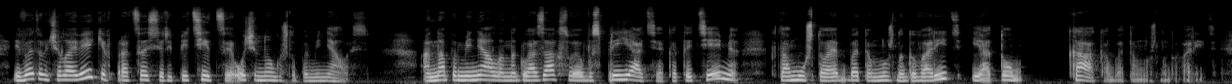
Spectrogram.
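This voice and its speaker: A woman speaks with a dark, mellow tone and fairly even intonation at a moderate pace. Her loudness swings widely against a quiet background. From Latvia. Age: 30s. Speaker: theatre director and actress; actress. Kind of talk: panel discussion. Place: stage. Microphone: lapel.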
